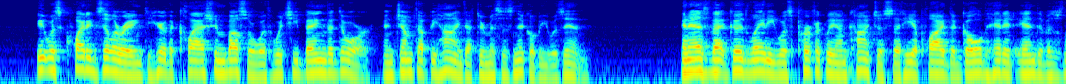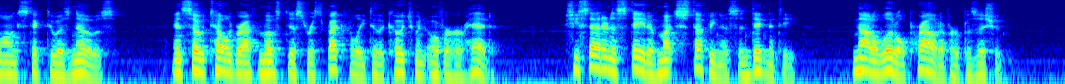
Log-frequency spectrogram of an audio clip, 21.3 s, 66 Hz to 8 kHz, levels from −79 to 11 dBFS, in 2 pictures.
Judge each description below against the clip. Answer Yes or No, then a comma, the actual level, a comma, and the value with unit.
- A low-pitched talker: Yes, low, 120 Hz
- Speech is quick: Yes, fast, 215 wpm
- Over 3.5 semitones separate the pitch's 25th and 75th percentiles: No, average, 3.2 semitones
